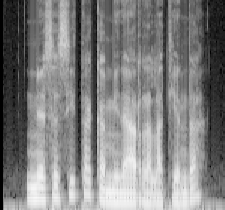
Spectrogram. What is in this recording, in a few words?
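Spanish, male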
